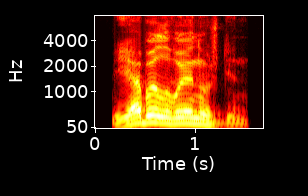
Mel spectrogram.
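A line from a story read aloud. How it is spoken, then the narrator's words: Gloomy. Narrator (Russian): мрачно произнес Дуссард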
